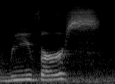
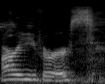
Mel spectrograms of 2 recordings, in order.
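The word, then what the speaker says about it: Re:Verse: and Village we've got reverse wait no it's our e-verse our e-verse is how we're supposed to pronounce it uh that's gonna finally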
